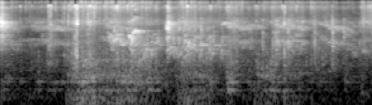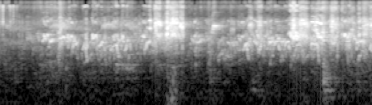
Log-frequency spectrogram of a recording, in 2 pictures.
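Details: Pet budgerigars chattering: scattered squawks and chirps that start faint, then turn into a dense, continuous high-pitched twittering and scratchy chatter during the second half.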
